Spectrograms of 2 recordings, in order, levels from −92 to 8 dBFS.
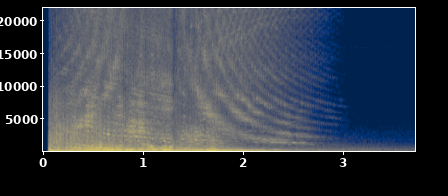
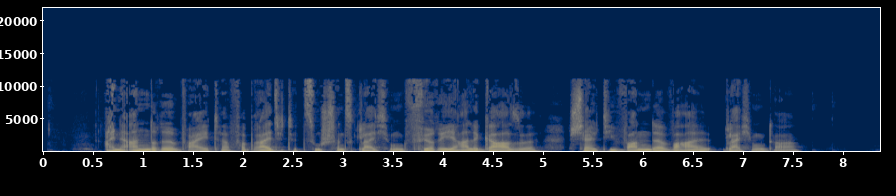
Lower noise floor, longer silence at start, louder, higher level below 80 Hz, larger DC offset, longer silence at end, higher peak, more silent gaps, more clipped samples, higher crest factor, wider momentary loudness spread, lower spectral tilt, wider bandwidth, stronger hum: second, -46 dBFS vs -84 dBFS; second, 0.05 s vs 0.6 s; first, -13 LUFS vs -33 LUFS; first, -16 dBFS vs -52 dBFS; neither; second, 0 s vs 0.8 s; first, 0 dBFS vs -14 dBFS; neither; first, 0.1% vs under 0.1%; second, 12 dB vs 18 dB; first, 17 LU vs 10 LU; about the same, -6 dB/octave vs -6 dB/octave; first, over 20 kHz vs 11.5 kHz; neither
